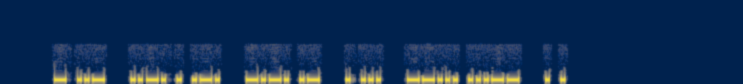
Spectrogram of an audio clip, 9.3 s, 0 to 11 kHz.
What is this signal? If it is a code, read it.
Morse code, heard as a keyed tone, about 25 wpm, 590 Hz. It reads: TU FER CA ES 73 EE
